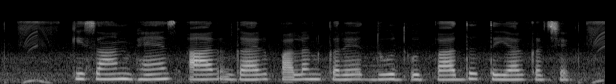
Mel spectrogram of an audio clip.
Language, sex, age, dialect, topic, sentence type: Magahi, female, 25-30, Northeastern/Surjapuri, agriculture, statement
